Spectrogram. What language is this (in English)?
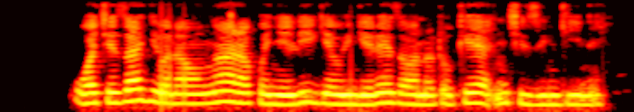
Swahili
